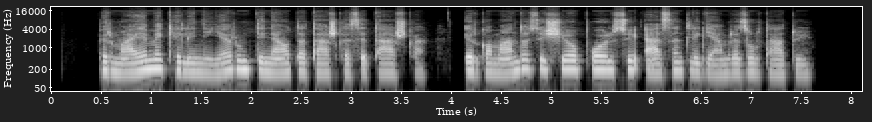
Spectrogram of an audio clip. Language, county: Lithuanian, Šiauliai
